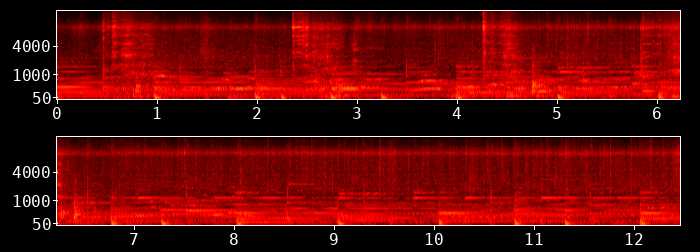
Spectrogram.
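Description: Leftover rice stir-frying in a metal kadai: a steady sizzle, with a metal spatula scraping and turning the rice against the pan several times.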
